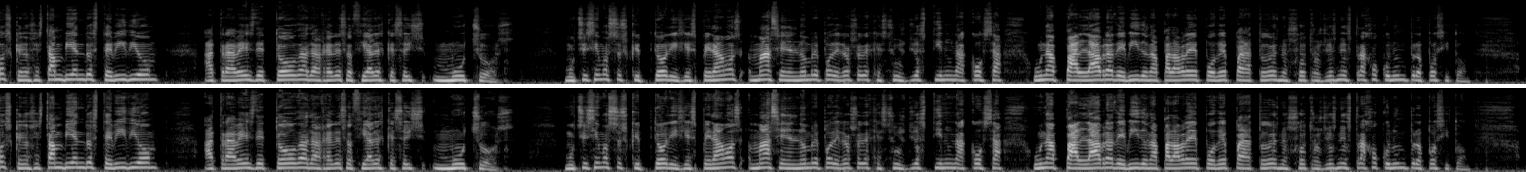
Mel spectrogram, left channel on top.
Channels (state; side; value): normal; both; correlation 0.79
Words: que nos están viendo este vídeo a través de todas las redes sociales, que sois muchísimos suscriptores, y esperamos más en el nombre poderoso de Jesús. Dios tiene una cosa, una palabra de vida, una palabra de poder para todos nosotros. Dios nos trajo con un propósito.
